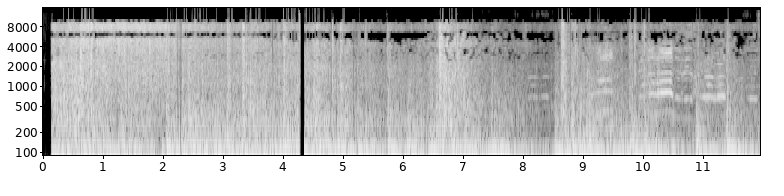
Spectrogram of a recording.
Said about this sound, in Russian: Это парковка больницы, э, машины скорой помощи стоят, все, и рвутся, рвутся бомбы, просто вот, ну, видно, всполохи, все, все во взрывных волнах, и вот это.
